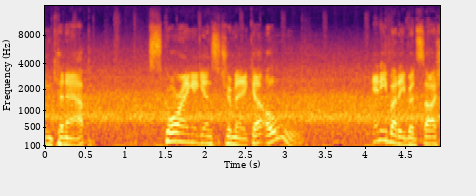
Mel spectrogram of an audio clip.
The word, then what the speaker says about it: Knapp: The K is silent if I was pronouncing that as an American last name. But I was told that in German I am supposed to say Knapp. And as a not German, I figured I would listen to that advice, and he is Julian Knapp.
